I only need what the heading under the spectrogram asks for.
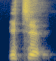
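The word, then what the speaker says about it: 三つ: 자 미끄로 하면 세봉지 이런 식으로 쓸 때 쓰는 소리라고 생각하시면 될 거 같고 아니 소리야 뜻이라고 생각하면 될 거 같고 그다음에 미츠 미츠 그걸 읽는 경우도 있습니다.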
